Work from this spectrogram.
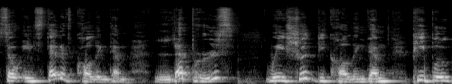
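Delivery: ordinary delivery, nothing marked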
